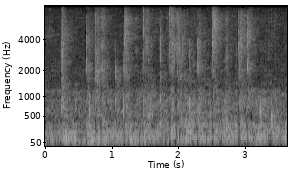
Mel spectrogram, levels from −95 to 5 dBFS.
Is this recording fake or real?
real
